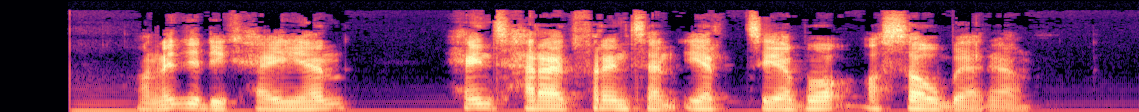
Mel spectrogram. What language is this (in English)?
Hungarian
